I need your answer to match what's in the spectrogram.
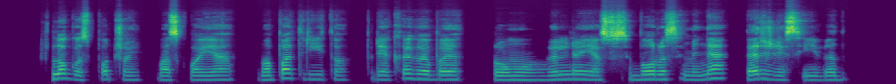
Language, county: Lithuanian, Kaunas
